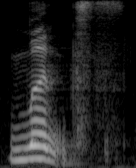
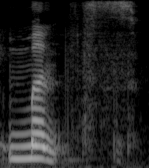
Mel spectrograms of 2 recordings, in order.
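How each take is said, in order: The two takes are said the same way.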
